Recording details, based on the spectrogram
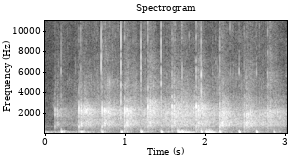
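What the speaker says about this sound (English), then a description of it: "Let's give him another round of applause." Applause rises from the audience at a college convocation, a quiet, thin patter of clapping with distinct individual claps spaced through a few seconds.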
